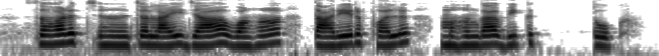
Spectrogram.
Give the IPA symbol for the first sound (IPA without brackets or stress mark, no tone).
s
